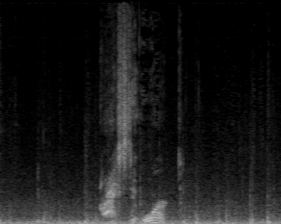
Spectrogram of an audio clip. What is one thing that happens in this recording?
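A man speaks with relief.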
